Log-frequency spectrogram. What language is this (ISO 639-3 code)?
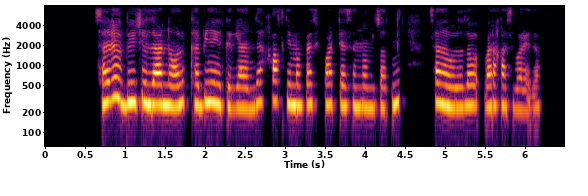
uzb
